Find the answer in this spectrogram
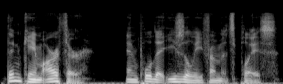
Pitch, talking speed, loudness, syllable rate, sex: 105 Hz, 210 wpm, -16 LUFS, 6.3 syllables/s, male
